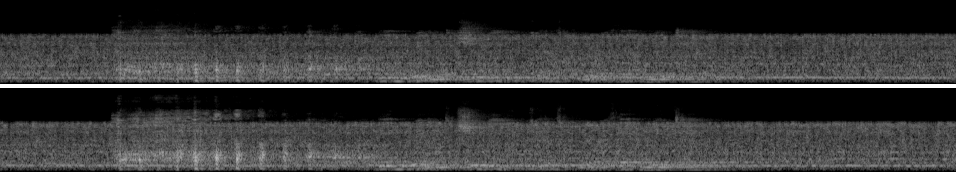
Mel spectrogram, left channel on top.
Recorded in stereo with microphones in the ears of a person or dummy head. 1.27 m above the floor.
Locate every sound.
1.1 s laughter: 30° right (ahead or behind), 1.6 m; by 3.6 s 10° right (ahead or behind), 1.7 m
3.7 s a man speaking: 70° right (ahead or behind), 2.5 m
